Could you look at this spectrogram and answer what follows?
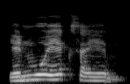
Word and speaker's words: Noxim: Yeah, spell it. NOXIM.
